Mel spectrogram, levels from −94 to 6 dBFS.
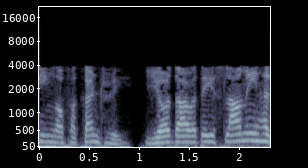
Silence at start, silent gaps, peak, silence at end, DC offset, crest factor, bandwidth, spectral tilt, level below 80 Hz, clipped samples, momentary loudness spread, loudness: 0 s; none; -10 dBFS; 0 s; under 0.1%; 16 dB; 4 kHz; -10 dB/octave; -44 dBFS; under 0.1%; 9 LU; -30 LUFS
